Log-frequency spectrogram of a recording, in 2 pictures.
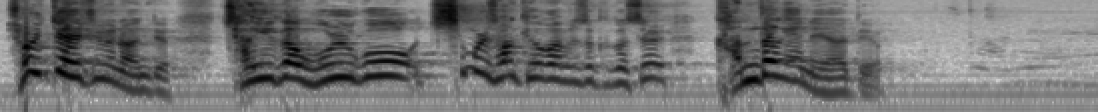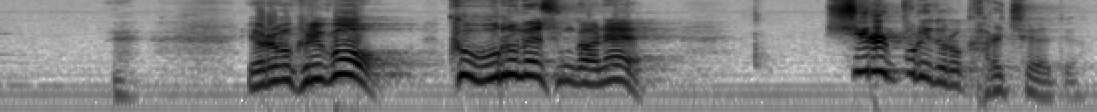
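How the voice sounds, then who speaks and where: A man's voice: extremely high pitch, sing-song, normal speed, pauses often. A middle-aged male pastor preaching a sermon, emphatic, repeating key phrases and asking the congregation rhetorical questions.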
